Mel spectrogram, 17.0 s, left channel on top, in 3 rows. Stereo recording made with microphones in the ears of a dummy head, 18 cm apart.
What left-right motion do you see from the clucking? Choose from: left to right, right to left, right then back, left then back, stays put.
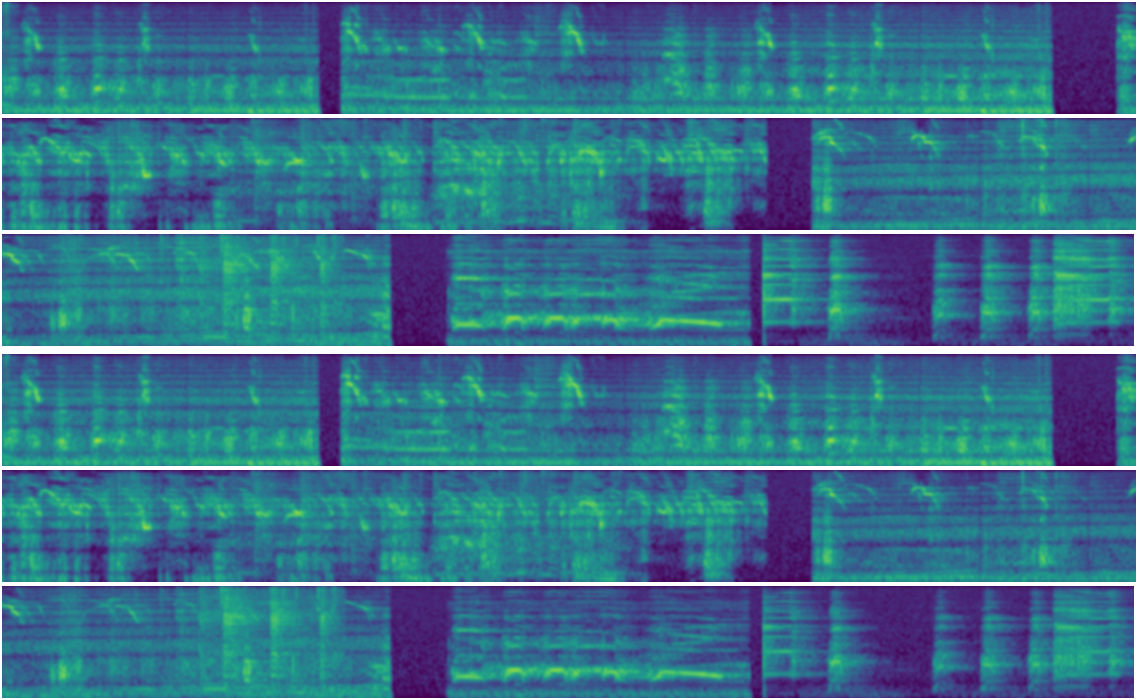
right to left.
